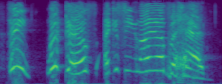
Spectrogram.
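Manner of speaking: very high, loud joyful shout; shrill-high, loud and thrilled; excited shout. Acted. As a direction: spot the light and yell with glee. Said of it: "Pinkie shouted".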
